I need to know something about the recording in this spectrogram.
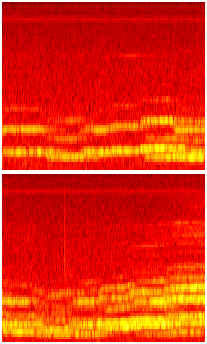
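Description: Women's choir singing a cappella in harmony, holding long chords that move slowly from note to note. The singing swells louder as more voices come in during the last couple of seconds.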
